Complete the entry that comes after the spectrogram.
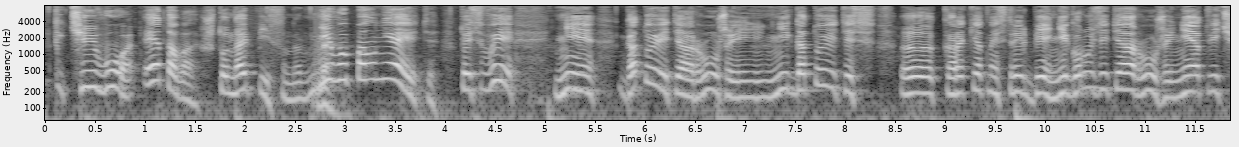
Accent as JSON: {"language": "Russian", "region": "Moscow", "country": "Russia", "said": "мы москвичи"}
